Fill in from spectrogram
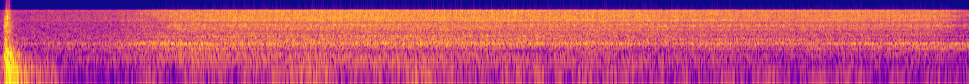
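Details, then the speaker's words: Truck after the clacking, lifter-like vacuum pump was removed from the belt and deleted, with the brake booster connected to the intake: smooth, even idle with no clacking. "So the noise, it was coming from that bullshit power vacuum pump. So hope to God I fixed that little problem."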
